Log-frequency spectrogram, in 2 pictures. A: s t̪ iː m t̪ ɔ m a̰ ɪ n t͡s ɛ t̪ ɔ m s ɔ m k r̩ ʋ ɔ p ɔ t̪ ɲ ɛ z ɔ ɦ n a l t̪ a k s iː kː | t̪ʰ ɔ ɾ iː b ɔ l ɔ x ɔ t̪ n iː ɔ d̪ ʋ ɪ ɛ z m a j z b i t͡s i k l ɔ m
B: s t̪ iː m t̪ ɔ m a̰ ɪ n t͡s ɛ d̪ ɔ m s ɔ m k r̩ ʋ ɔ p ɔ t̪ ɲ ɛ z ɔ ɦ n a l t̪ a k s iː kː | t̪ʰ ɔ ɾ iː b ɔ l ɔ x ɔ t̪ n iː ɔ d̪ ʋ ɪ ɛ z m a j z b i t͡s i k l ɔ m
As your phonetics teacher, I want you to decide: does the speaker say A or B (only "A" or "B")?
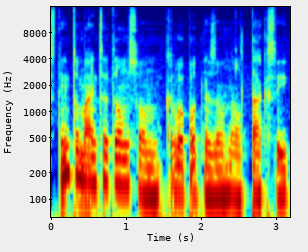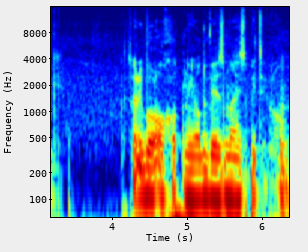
A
